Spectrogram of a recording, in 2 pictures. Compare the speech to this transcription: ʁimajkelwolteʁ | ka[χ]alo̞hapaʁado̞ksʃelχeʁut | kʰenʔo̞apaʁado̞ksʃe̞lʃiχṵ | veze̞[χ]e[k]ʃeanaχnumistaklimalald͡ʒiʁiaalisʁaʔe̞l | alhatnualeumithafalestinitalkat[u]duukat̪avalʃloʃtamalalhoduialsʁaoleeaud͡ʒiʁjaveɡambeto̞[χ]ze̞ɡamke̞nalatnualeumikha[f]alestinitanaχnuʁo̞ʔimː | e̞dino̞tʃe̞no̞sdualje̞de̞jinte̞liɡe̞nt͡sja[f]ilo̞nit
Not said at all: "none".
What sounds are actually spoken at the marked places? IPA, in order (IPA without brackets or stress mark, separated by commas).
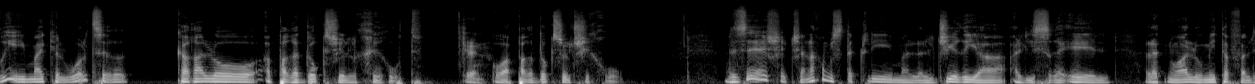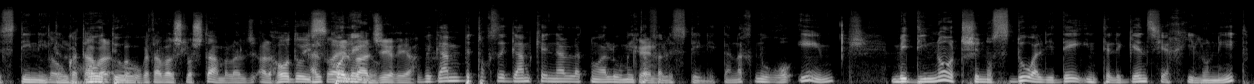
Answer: ʁ, ʃ, k, o, χ, f, χ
